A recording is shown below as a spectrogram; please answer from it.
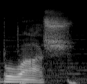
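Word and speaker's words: Buache: Hence the existence of maps such as the Pirase and Buash and that's spelled B U A C H E and parenthesis.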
